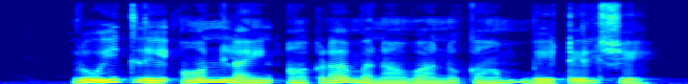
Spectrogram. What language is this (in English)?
Marathi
